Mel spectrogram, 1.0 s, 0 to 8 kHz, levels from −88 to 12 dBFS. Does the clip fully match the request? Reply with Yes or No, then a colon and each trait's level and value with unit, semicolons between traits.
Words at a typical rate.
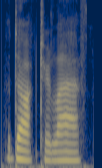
Yes: average, 175 wpm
